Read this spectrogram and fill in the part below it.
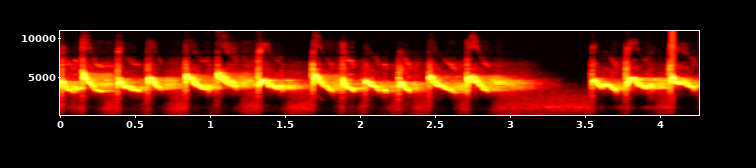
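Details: Kept oriental white-eye singing hard, recorded 31 May 2020. Rapid high chirps, each a quick rising-then-falling slur, stream without break, stop briefly for about half a second, then resume.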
